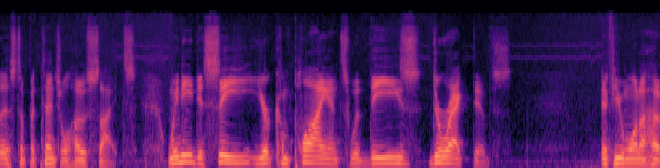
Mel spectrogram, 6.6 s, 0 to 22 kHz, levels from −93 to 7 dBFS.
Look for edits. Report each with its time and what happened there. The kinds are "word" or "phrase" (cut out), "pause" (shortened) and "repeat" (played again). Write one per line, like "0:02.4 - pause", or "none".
none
